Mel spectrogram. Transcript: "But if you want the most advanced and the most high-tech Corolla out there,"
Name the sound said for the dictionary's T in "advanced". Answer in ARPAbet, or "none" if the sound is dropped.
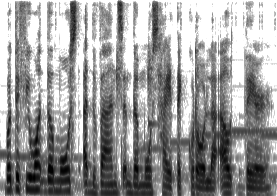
none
